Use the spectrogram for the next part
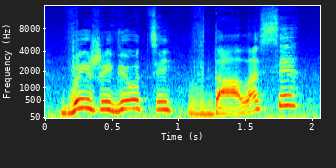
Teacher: Once again, you've got a question without a question word. Sounds like very rising intonation.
